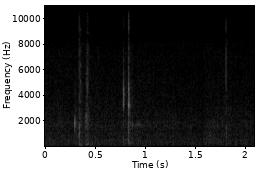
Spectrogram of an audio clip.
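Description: Near silence, with two or three faint clicks in the first second.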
